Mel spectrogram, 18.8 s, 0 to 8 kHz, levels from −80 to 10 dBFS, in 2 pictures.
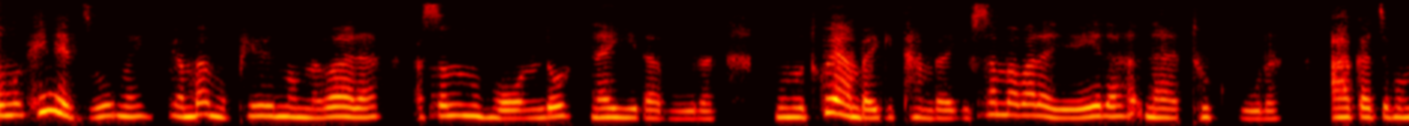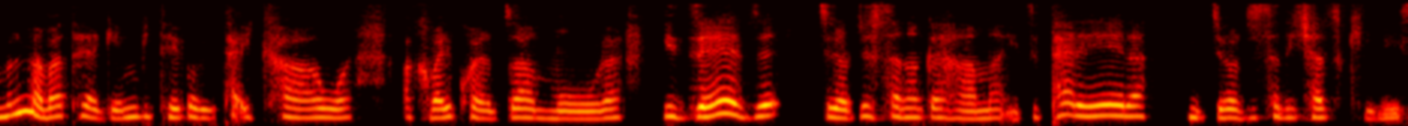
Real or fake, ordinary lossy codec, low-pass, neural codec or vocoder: fake; AAC, 32 kbps; 7.2 kHz; codec, 16 kHz in and 24 kHz out, 0.9 kbps, LongCat-Audio-Codec, fine tuned four codebook decoder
